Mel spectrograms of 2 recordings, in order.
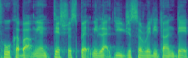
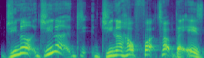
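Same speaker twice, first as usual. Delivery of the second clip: higher, incredulous outrage; outraged; 8 semitones higher than usual. Acted. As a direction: demand it in disbelief. Boyfriend furious at betrayal.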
